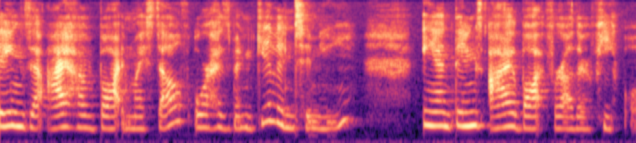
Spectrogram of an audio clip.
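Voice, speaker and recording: A soft-spoken woman with a bubbly tone at a fairly slow pace. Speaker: beauty and lifestyle vlogger. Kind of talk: casual vlog talk to camera. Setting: home setup with ring light and tripod. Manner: soft-spoken, quiet talker; chatty, bubbly.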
